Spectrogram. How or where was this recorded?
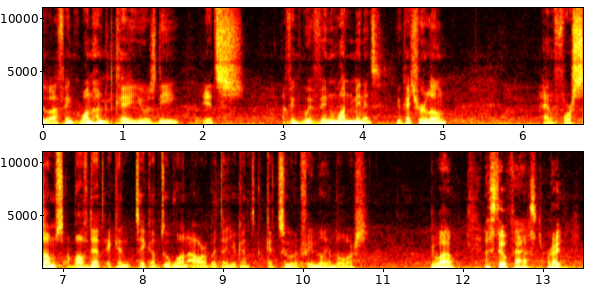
busy venue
